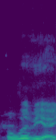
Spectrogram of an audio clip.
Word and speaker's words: Olivier: Entered the portal, and the 7'9" center Olivier Rioux from Florida have entered the portal. You know, Olivier, Crooks, you got to say it like yeah, the French. Olivier, yeah, my bad.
